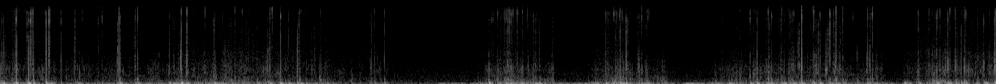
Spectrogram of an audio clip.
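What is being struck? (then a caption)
Spiky rubber balance pod. Long chrome nails scratch and tap the spikes of a hollow, spiky rubber half-dome balance pod. The result is a dense run of quick, dry clicks and scratchy rustling over a low, thumpy body. The activity eases briefly around the middle before picking up again.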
